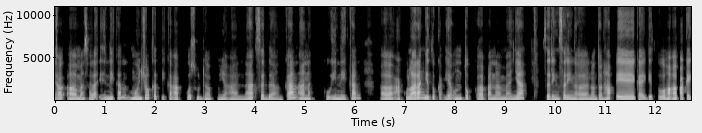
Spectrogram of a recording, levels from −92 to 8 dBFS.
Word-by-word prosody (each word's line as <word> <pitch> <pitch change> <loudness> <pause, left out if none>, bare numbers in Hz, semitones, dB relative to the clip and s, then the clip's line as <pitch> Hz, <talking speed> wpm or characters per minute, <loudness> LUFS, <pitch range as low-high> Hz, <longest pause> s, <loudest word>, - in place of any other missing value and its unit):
e 230 +1 +1
eee, 200 -2 +2
masalah 200 +1 -1
ini 205 +3 0
kan 320 +5 -2
muncul 225 +7 +2
ketika 235 -3 -5
aku 220 +6 -9
sudah 190 -8 -4
punya 185 -2 -4
anak, 170 - -1
sedangkan 170 - 0
anakku 190 -1 -3
ini 185 -1 0
kan, 290 +5 -1 0.4
eee, 180 -2 +3
aku 185 +4 -5
larang 280 +8 +6
gitu 215 -6 0
Kak - - -9
ya, 200 0 -2
untuk 210 0 -2
apa 195 0 -1
namanya, 185 +9 0 0.4
sering-sering, 180 +1 0
e 175 -1 0
nonton 170 0 -1
HP 280 +2 0 0.4
kayak 195 -3 0
gitu 225 -2 -1
heeh, 220 +2 +6
pake 215 -3 +1
200 Hz, 150 wpm, -24 LUFS, 185-225 Hz, 0.4 s, larang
